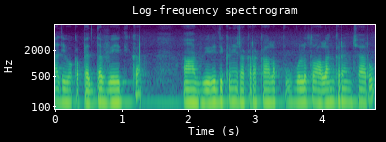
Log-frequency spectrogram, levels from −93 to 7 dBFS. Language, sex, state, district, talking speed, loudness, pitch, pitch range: Telugu, male, Andhra Pradesh, Krishna, 110 wpm, -18 LUFS, 125 Hz, 120-125 Hz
